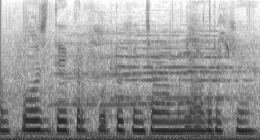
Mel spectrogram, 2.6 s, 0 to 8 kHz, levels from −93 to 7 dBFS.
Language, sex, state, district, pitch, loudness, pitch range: Marwari, female, Rajasthan, Nagaur, 205 Hz, -13 LUFS, 200-210 Hz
